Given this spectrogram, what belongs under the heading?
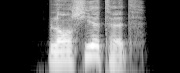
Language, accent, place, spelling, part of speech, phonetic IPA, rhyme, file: German, Germany, Berlin, blanchiertet, verb, [blɑ̃ˈʃiːɐ̯tət], -iːɐ̯tət, De-blanchiertet.ogg
- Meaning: inflection of blanchieren: 1. second-person plural preterite 2. second-person plural subjunctive II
